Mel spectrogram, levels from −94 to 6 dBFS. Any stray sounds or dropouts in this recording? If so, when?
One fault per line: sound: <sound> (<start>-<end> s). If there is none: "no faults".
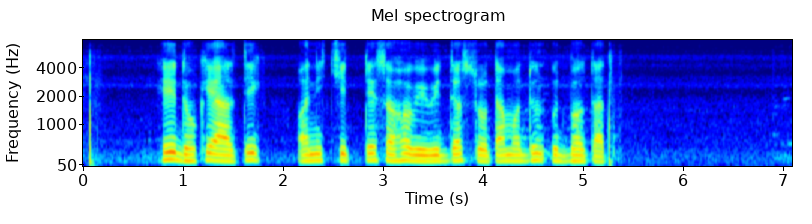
no faults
